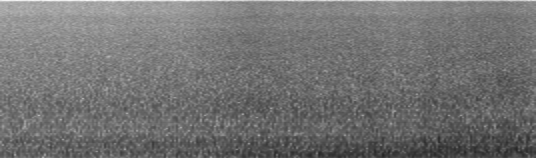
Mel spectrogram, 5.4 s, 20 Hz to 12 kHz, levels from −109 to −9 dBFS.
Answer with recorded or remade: recorded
